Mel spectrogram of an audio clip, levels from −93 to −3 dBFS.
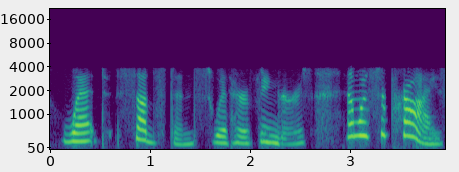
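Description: From 1.94 to 2.51 s, the speech turns hoarse and gargly. These are AMR bit errors. On a weak link, the less protected bits of each frame arrive flipped, around 7 percent of them, yet the frames still pass their checksum. The excitation pulses land wrongly, and the fine pitch, gain and spectral values drift. Pitch and level hold roughly steady. A shorter, harsher burst follows from 3.66 to 3.84 s, with around 10 percent of bits flipped. The narrowband mobile codec underneath sounds consistent with the 12.2 kbps mode.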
